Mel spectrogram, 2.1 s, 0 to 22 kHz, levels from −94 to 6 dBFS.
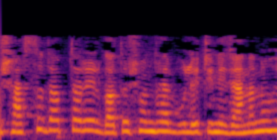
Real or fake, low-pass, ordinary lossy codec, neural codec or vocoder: real; none; none; none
